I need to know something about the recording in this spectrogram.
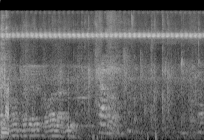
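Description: A faint, low voice murmuring, with a steady high-pitched whine behind it and a soft thump about three seconds in.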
